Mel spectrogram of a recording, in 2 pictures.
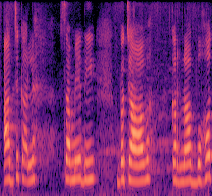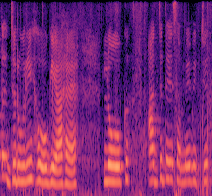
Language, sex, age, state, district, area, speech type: Punjabi, female, 18-30, Punjab, Jalandhar, urban, spontaneous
